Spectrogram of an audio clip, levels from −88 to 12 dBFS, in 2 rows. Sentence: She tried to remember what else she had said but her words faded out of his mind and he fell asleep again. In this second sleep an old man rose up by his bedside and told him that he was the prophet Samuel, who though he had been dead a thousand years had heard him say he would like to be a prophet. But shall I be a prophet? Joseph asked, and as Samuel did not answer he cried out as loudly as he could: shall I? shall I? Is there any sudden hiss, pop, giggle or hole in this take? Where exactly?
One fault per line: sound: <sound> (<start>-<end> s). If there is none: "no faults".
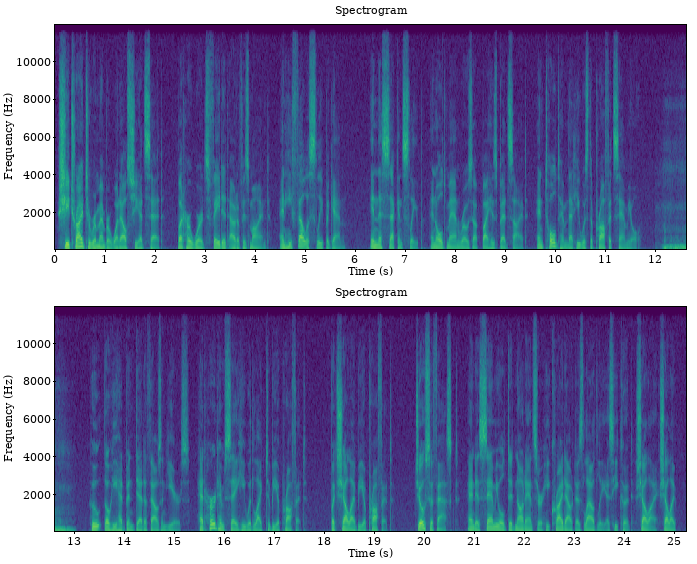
sound: breath (12.0-13.1 s)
